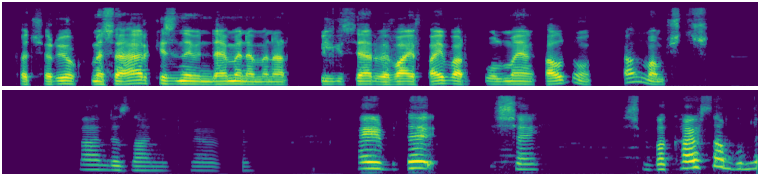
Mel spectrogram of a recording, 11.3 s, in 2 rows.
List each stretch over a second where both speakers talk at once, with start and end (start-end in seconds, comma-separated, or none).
none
